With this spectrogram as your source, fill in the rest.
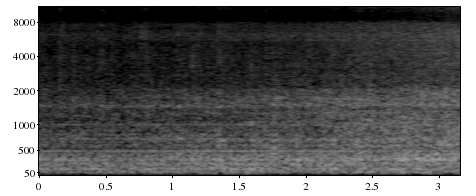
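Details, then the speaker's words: American Flyer AF 300 Christmas engine upgraded with DC fields and digital reverse, running on rubber roadbed at about 25 mph per transformer: even, steady rolling rumble with soft motor hum, no knocks or grinding; normal smooth running. "And Austin, the rubber road is just lovely. Listen to that. All you hear is the train rolling. It's so nice."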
